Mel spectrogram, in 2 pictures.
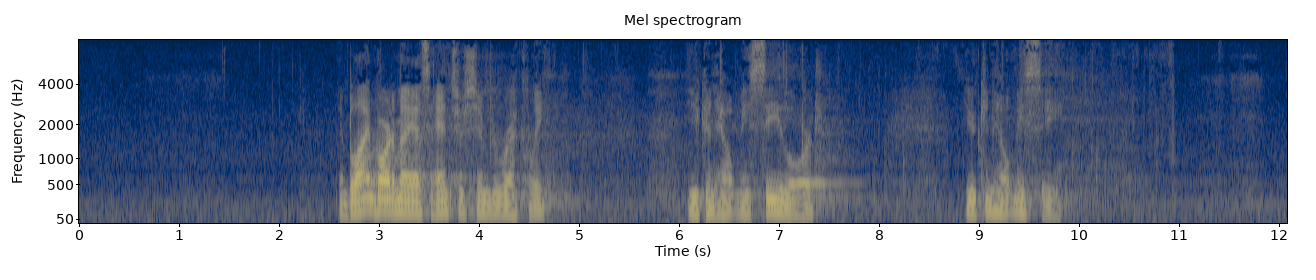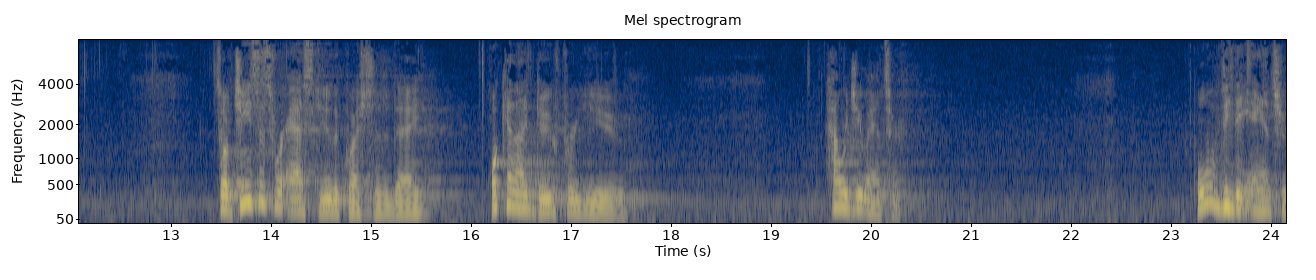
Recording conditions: large echoing room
